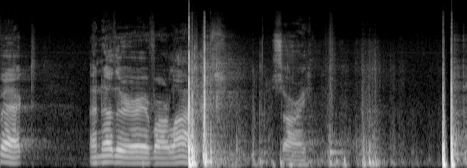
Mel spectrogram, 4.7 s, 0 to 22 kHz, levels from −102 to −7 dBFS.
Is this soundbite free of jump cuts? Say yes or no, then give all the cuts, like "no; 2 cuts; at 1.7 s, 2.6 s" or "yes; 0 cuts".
yes; 0 cuts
